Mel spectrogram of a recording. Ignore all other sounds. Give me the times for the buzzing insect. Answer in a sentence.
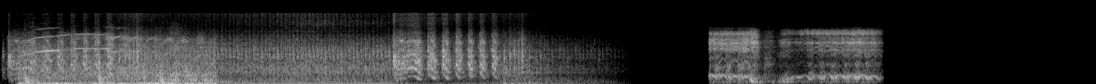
The buzzing insect can't be heard in this clip.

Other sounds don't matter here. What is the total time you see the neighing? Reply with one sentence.
You can hear the neighing for 4 seconds altogether.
